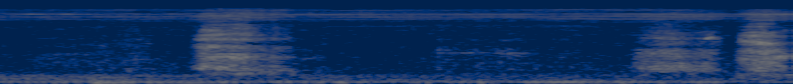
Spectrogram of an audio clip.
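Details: Adult with a really bad head cold, nose running and stuffy, gives two short, sharp inward sniffs through a congested nose against quiet room noise; nasal sniffling.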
